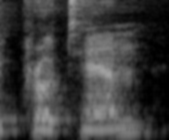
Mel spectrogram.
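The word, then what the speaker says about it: pro tem: act as the mayor Pro uh it's usually proem is how it's pronounced um the the uh the first thing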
